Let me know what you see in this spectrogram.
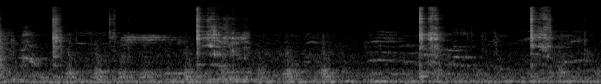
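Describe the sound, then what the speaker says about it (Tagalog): Shrimp being stirred with salt in a cooking pan, with soft scraping and clinking of a utensil against the pan and a few sharper knocks over a steady low background. "Halo-haloin lang."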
